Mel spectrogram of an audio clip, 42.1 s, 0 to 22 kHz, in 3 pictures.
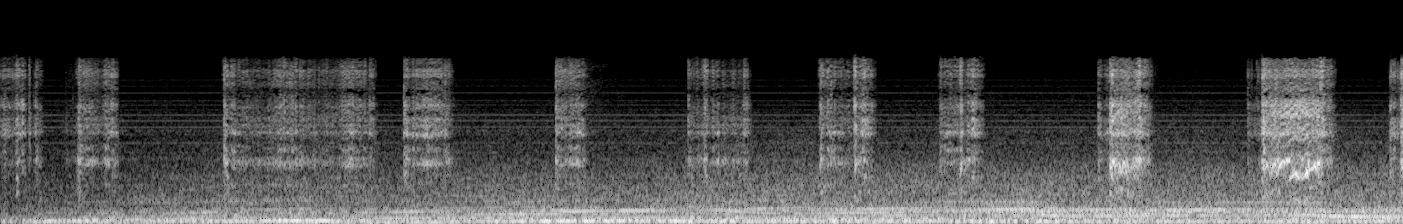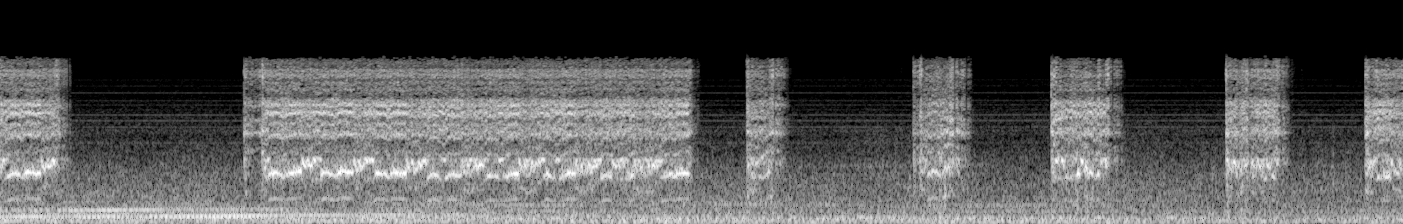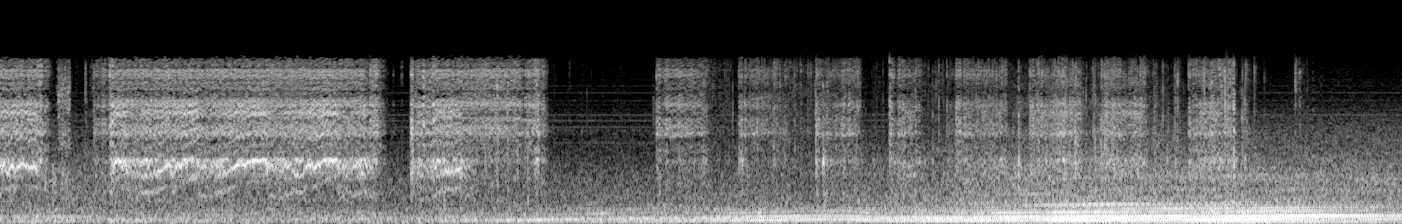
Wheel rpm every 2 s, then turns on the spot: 20, 30, 20, 10, 20, 20, 50, 70, 70, 170, 130, 40, 70, 50, 100, 150, 100, 20, 30, 40, 20.
none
